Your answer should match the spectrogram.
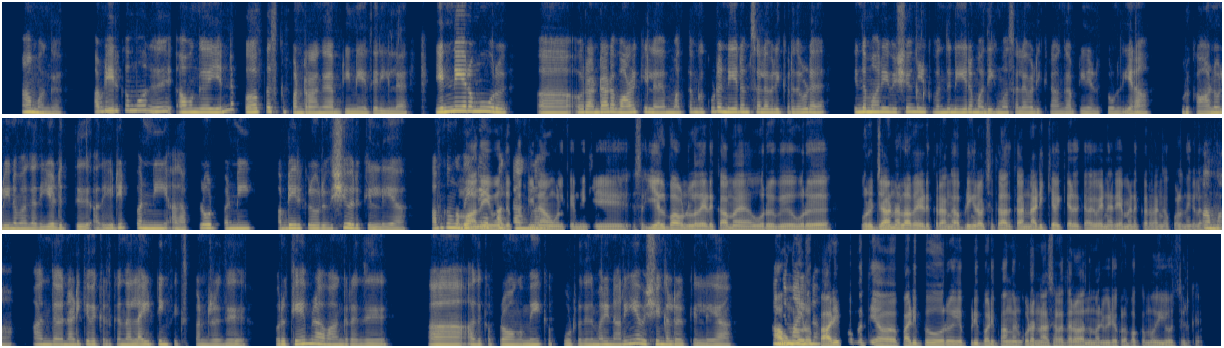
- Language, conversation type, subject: Tamil, podcast, தொலைபேசி மற்றும் சமூக ஊடக பயன்பாட்டைக் கட்டுப்படுத்த நீங்கள் என்னென்ன வழிகள் பின்பற்றுகிறீர்கள்?
- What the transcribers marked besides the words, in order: other background noise; in English: "பர்ப்பஸ்க்கு"; in English: "ஜர்னலாவே"; in English: "லைட்டிங் பிக்ஸ்"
